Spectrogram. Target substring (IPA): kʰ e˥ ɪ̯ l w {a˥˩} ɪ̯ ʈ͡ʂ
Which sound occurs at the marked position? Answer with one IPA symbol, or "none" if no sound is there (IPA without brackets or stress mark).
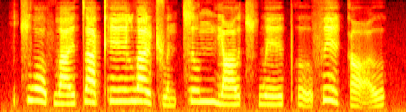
a˥˩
